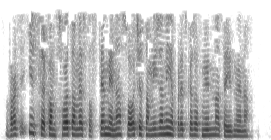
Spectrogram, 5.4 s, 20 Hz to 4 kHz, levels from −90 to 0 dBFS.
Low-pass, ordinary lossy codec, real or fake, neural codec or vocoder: 3.6 kHz; MP3, 16 kbps; fake; codec, 24 kHz, 0.9 kbps, WavTokenizer, large speech release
